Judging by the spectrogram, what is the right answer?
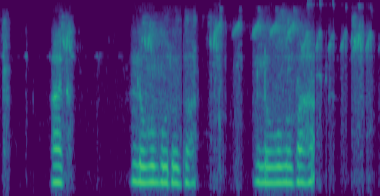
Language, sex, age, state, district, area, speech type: Santali, female, 18-30, Jharkhand, Seraikela Kharsawan, rural, spontaneous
